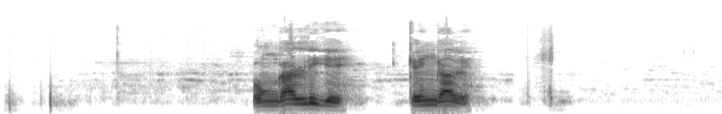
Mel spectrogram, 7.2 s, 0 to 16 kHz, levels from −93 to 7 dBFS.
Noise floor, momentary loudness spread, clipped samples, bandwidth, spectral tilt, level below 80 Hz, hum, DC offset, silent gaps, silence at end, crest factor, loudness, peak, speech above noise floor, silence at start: -81 dBFS; 14 LU; under 0.1%; 7 kHz; -7 dB/octave; -72 dBFS; none; under 0.1%; none; 2.55 s; 20 dB; -16 LUFS; 0 dBFS; 66 dB; 2.55 s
